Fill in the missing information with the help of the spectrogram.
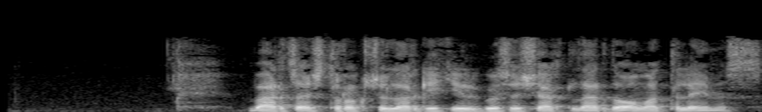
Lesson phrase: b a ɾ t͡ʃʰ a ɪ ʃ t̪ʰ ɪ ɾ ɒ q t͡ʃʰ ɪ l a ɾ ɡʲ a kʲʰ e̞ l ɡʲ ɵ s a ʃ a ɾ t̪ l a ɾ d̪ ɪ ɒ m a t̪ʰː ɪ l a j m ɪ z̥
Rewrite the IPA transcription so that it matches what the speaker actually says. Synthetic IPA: b a ɾ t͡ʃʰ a ɪ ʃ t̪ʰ ɪ ɾ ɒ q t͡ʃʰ ɪ l a ɾ ɡʲ a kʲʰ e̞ l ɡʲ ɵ s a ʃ a ɾ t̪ l a ɾ d̪ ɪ ɒ m a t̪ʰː ɪ l a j m ɪ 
